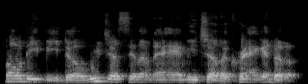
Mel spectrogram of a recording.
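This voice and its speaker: Male talk show host, deep and creaky, casual comic storyteller with a slangy, joking delivery. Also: quick pace. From southern United States. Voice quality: deep, carrying voice. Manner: joking, animated quoting of others, slangy.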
